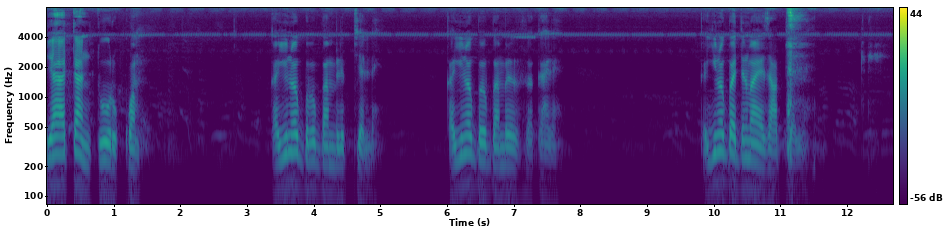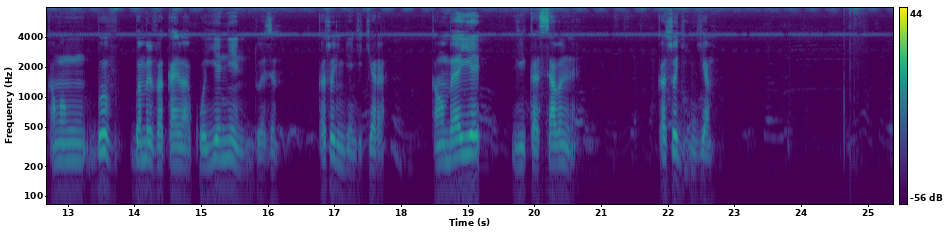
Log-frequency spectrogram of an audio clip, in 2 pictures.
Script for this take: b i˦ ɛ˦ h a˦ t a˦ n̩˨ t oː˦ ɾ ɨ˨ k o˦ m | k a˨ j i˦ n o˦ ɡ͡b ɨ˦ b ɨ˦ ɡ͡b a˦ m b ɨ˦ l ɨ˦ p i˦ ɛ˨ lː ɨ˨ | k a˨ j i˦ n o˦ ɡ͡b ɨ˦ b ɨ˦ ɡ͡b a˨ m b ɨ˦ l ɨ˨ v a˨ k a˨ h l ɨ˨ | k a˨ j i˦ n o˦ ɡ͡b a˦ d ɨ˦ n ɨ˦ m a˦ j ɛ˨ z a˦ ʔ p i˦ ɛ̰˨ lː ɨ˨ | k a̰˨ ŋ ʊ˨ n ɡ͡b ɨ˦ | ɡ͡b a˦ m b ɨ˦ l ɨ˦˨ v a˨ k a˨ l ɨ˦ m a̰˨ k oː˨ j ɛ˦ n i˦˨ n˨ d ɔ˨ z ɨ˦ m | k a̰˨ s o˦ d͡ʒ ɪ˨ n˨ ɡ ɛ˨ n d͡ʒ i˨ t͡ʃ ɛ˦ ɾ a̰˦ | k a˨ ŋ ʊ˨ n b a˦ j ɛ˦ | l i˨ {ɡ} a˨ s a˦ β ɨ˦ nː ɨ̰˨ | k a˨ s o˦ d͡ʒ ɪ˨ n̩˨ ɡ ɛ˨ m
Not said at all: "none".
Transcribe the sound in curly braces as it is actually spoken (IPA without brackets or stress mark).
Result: k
